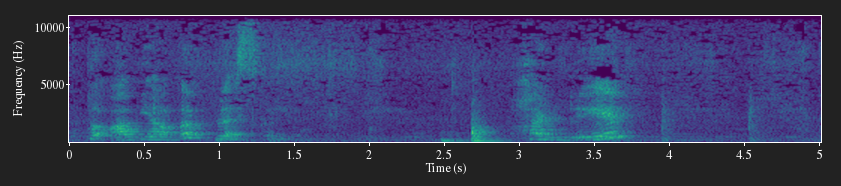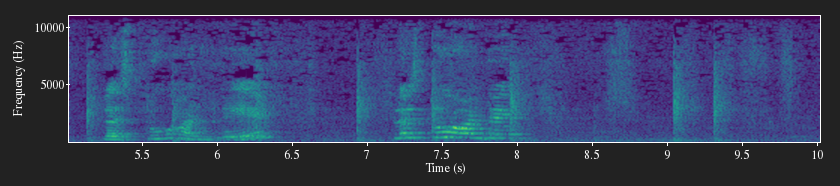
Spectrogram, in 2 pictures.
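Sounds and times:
chalk writing on chalkboard: 1.0s - 10.0s
chalk tapping on board: 3.6s - 10.0s.

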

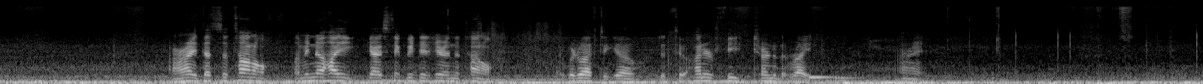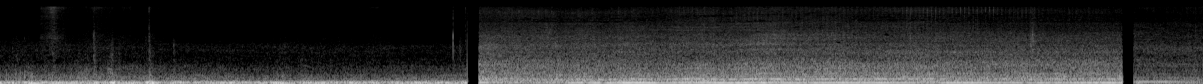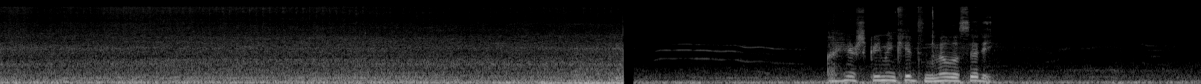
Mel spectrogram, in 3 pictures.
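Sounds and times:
road and traffic rumble in car: 0.0s - 30.6s, 31.4s - 36.0s.

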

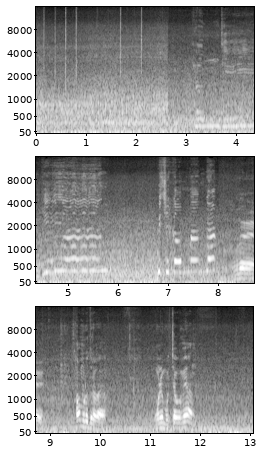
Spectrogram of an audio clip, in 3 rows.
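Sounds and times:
road and engine noise in a van: 0.0s - 13.0s.

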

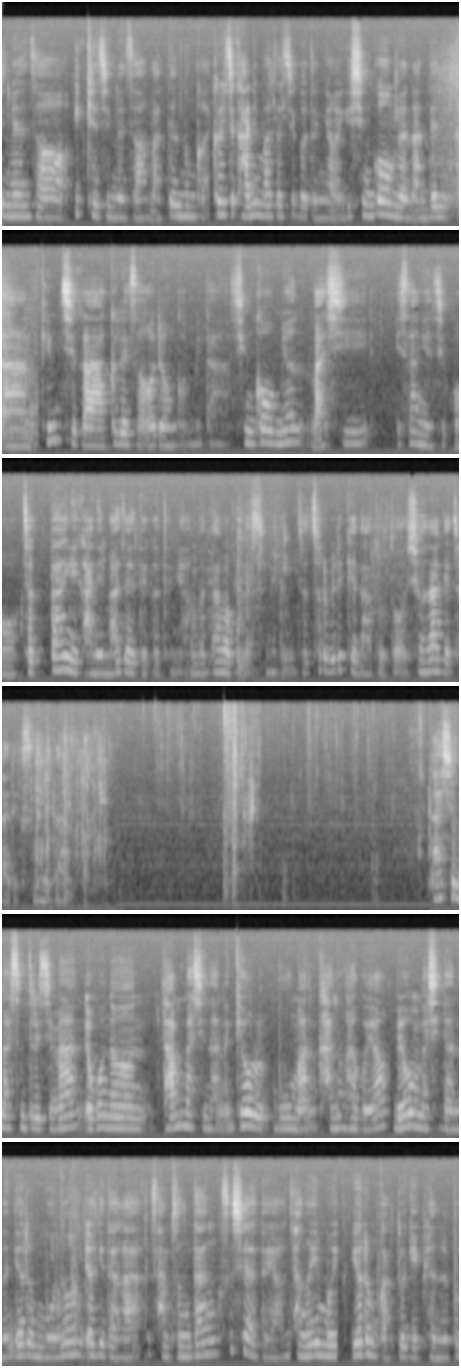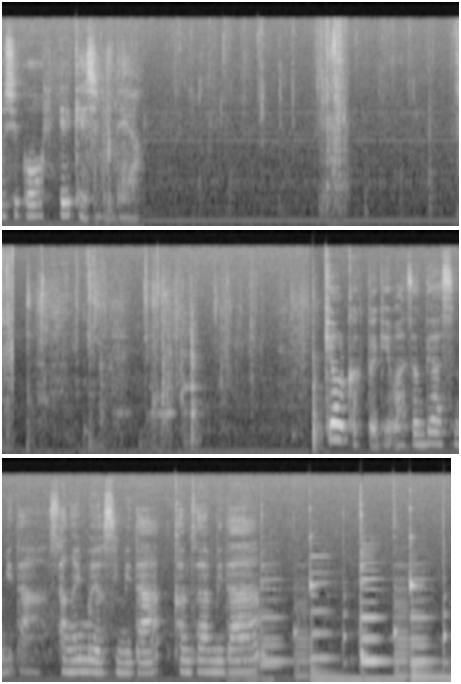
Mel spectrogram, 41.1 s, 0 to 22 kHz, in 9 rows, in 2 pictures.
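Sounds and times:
food cubes squishing: 12.4s - 18.6s, 22.9s - 25.1s, 27.8s - 35.1s.

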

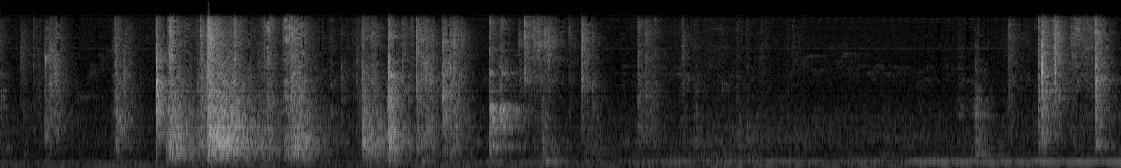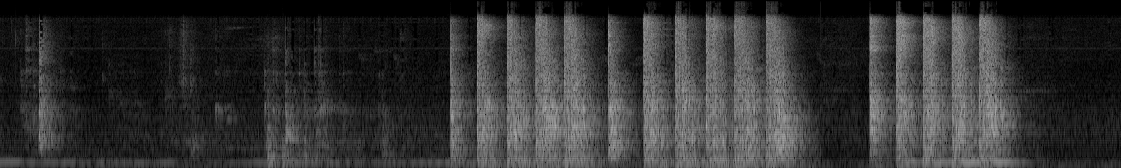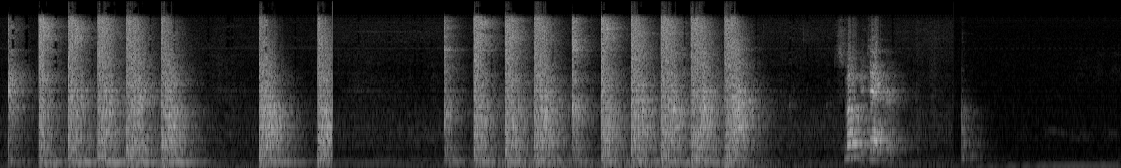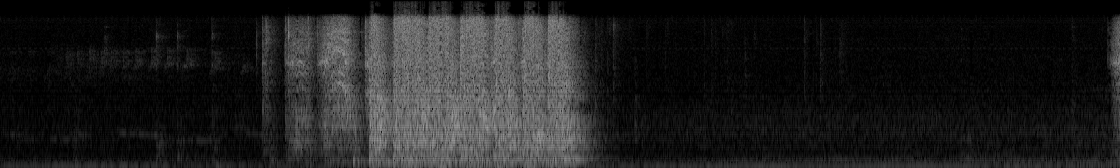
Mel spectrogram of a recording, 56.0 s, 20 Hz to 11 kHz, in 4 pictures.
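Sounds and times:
hammer nailing into wood: 2.0s - 6.4s, 19.6s - 24.1s, 24.9s - 26.8s, 28.1s - 30.6s, 31.2s - 32.2s, 33.6s - 37.6s, 46.4s - 49.6s.

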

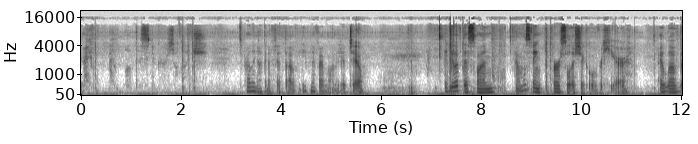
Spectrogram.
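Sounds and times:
person whispering: 0.0s - 2.5s
low room hum: 0.0s - 12.0s.

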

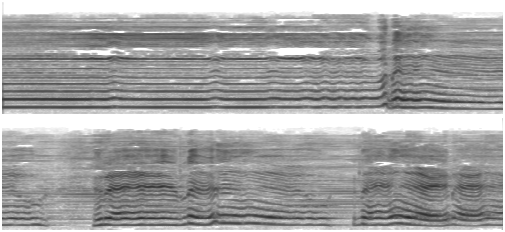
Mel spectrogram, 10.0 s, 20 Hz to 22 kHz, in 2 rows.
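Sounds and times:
man singing long wavering notes: 0.0s - 10.0s.

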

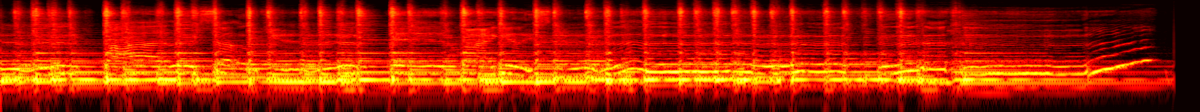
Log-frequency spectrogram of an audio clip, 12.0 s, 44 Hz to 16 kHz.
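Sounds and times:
acoustic guitar chord ringing: 0.0s - 10.9s.

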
